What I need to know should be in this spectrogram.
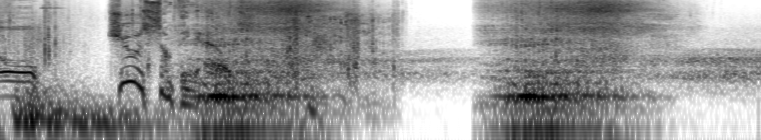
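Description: A dragon breathes fire with a rushing roar.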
